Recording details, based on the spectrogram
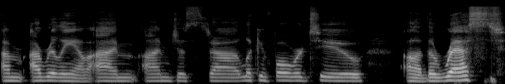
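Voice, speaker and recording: A woman's fairly low voice with a Southern accent, on a very clean recording with a silent background. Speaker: digital marketing expert. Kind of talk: casual chat on livestream.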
